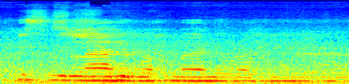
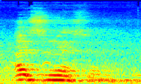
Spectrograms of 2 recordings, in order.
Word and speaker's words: Bismillahirrahmanirrahim: Banyak orang baca basmalah terburu-buru, akhirnya apa? Asyasya. Itu nggak ada artinya itu.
